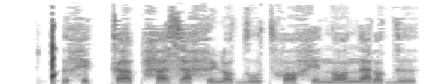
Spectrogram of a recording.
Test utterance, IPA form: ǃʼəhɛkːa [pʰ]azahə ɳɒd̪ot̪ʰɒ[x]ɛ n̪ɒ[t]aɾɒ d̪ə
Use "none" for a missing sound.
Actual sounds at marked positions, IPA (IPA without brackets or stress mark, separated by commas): pʰ, h, n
